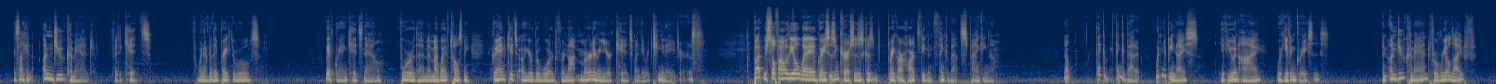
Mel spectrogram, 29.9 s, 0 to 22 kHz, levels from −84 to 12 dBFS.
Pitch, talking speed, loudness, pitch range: 125 Hz, 165 wpm, -24 LUFS, 115-135 Hz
